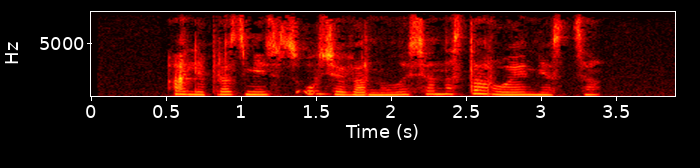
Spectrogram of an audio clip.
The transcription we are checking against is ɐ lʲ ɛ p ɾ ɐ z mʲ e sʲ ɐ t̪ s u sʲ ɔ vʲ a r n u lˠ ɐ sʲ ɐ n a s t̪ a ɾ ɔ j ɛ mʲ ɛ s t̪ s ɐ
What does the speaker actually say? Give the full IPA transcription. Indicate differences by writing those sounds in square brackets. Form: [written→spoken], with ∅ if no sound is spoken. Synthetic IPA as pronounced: ɐ lʲ ɛ p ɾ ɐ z mʲ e sʲ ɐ t̪ s u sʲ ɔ vʲ a r n u lˠ ɐ sʲ ɐ n [a→ɐ] s t̪ a ɾ ɔ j ɛ mʲ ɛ s t̪ s ɐ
